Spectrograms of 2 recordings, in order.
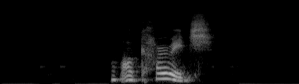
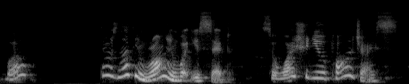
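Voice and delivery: a mild imitation of a dismissive reply, quick; lightly brushing off the complaint, quicker; 6 semitones higher than usual. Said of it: "But you feel".

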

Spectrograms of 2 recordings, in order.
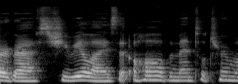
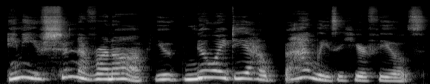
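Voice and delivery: loud, higher scolding; chiding; 6 semitones higher, 5 dB louder than usual. A narrator's reading. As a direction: scold her firmly. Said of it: "But then he chided".

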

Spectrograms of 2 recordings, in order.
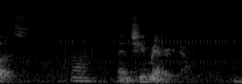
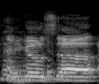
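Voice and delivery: usual speaking voice

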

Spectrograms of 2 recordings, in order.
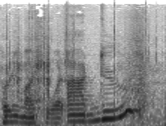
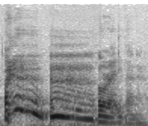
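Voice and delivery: comic sign-off; 6 semitones higher, much slower than usual. Acted.

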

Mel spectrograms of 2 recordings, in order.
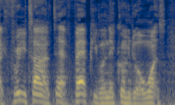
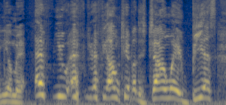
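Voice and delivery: blowing up; 7 semitones higher than usual. Retold or imitated. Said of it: "I just blew up".

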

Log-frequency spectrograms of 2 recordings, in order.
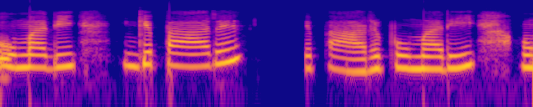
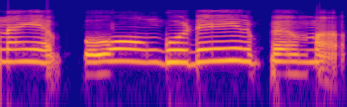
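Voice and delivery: high, sobbing daughter's voice; acted weeping, pitch lifted; crying; 4 semitones higher than usual. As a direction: cry as you promise your mother. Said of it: "அழாத மக்களே".

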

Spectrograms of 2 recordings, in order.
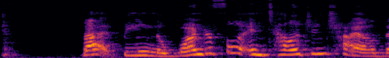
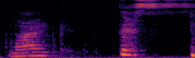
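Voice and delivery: ordinary delivery, nothing marked

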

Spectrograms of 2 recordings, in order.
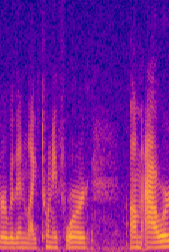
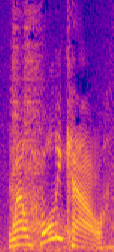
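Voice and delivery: surprised; 5 semitones higher, 5 dB louder, slower than usual. Real, not acted. Surprised exclamation on returning.

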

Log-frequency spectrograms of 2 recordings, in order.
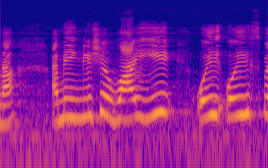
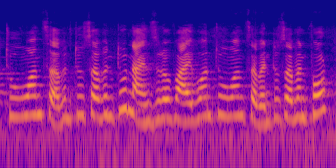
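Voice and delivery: rattled off; much faster than usual. Real, not acted. Rattling off booking number.

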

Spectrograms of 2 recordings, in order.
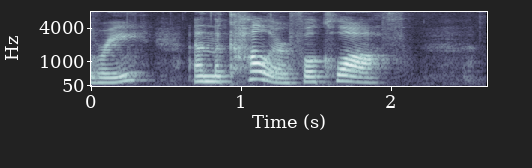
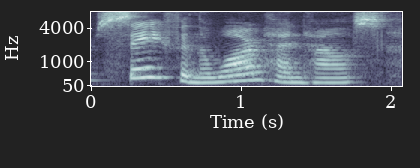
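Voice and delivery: usual speaking voice

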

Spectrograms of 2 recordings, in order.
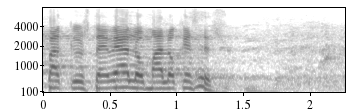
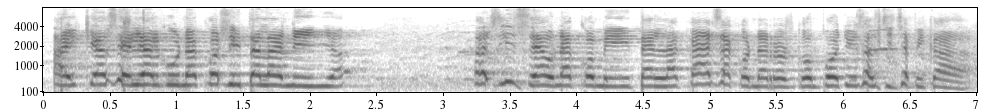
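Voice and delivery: higher, insistent mom voice; pleading mother; 5 semitones higher than usual. Acted. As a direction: coax the dad like a mother. Mother pleading for daughter's party.

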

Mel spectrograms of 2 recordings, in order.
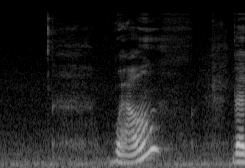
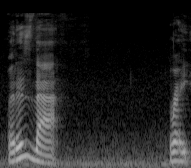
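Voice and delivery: usual speaking voice

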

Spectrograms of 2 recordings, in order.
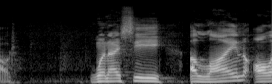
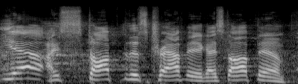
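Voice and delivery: gloating triumph; 6 semitones higher, slower than usual. Retold or imitated. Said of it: "And I'm like".

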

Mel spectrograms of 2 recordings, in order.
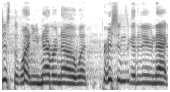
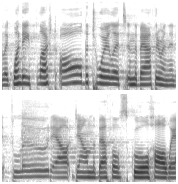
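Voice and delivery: ordinary talk, nothing marked

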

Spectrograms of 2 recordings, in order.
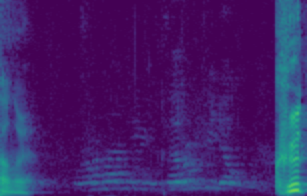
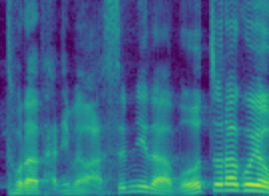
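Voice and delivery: snide sarcasm; 3 semitones higher than usual. Acted. Satan answering God back, in a snide, sarcastic tone. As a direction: act cheeky and obnoxious, stretching the words. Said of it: "비아냥거리는 말투로, 아주 얄미운 말투로".

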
